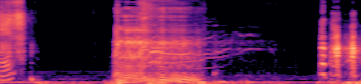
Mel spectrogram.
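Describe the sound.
A loud, buzzy fart sound effect blasts for about a second, trailing off into a fainter squeak, followed by thumping, clattering noise of a microphone being knocked over.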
